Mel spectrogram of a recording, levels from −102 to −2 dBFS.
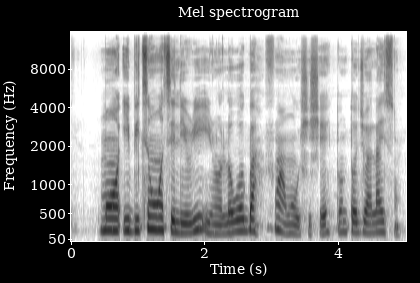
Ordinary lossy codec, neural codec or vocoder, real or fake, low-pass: none; vocoder, 48 kHz, 128 mel bands, Vocos; fake; 14.4 kHz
